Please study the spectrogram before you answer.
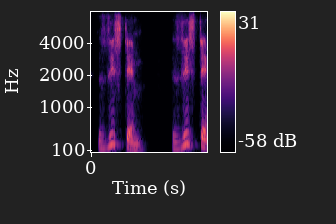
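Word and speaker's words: System: হ্যাঁ, এরপর দেখেন লাস্টে যেটা দিলাম উদাহরণ জিস্টেম জিস্টেম, এখানে কিন্তু ই এর মতো করে উচ্চারিত হয়েছে, হ্যাঁ এখানে ইপসিলনটা ই এর মতো করে উচ্চারণ হয়েছে।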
